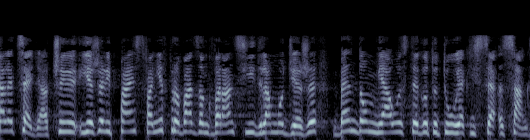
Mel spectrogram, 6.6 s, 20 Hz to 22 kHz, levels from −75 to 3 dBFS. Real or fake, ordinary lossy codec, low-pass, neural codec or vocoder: real; none; none; none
